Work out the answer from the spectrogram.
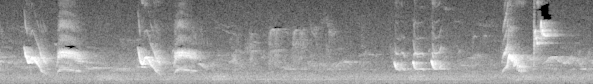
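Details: A song thrush delivers loud, sharp high phrases, each repeated two or three times, with chattering notes and pauses between bursts over faint background noise.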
